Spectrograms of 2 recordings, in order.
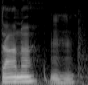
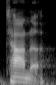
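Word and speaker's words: Thana: don't say it oh i said donna it's t-h-a-n-a tanda yeah okay yeah so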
